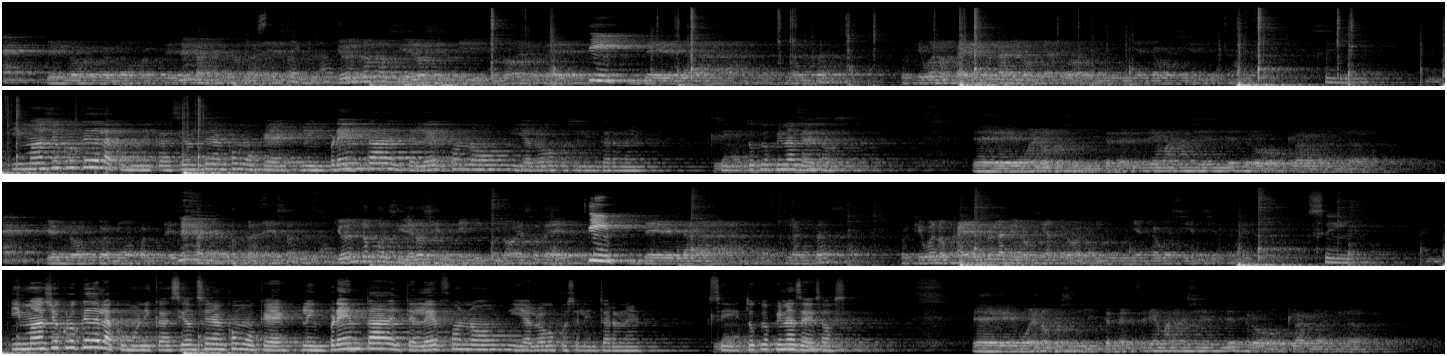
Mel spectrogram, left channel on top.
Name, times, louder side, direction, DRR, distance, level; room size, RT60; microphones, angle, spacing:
voice 1, 0.4-5.8 6.2-8.4 9.0-12.5 14.2-14.7 19.9-20.3 21.5-22.4 23.5-23.8 24.1-28.0, right 1 dB, 45° right, -1 dB, 1.2 m, -32 dB
sound 1, 1.2-1.6 2.1-5.8 6.1-6.2 6.4-7.0 7.7-8.8 9.2-10.0 10.5-11.5 12.0-12.7 13.2-13.7 14.2-14.6 15.1-15.7 16.2-16.9, left 3 dB, 50° left, 0.4 m, -31 dB
voice 2, 1.8-2.3 5.9-6.1 13.2-13.5 14.5-20.8 21.6-22.8, right 5 dB, 85° right, 10 dB, 0.4 m, -24 dB
8.6 x 7.6 x 4.1 m, 2.3 s
head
